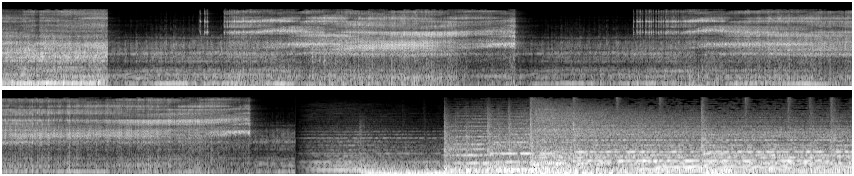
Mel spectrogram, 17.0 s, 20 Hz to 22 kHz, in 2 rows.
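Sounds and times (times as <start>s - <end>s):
knife scraping on grinding wheel: 0.0s - 11.5s.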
